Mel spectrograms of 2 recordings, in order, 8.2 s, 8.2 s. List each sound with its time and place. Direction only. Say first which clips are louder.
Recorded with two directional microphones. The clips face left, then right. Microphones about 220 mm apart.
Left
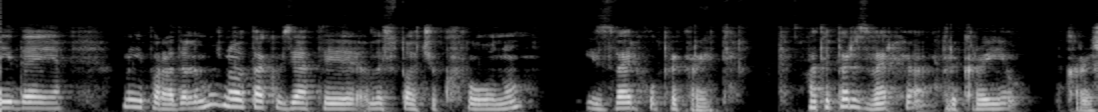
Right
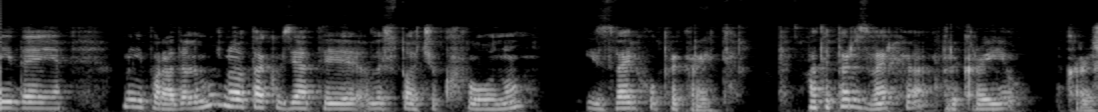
0.0 s speech: left 6 dB; 30° left (ahead or behind)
